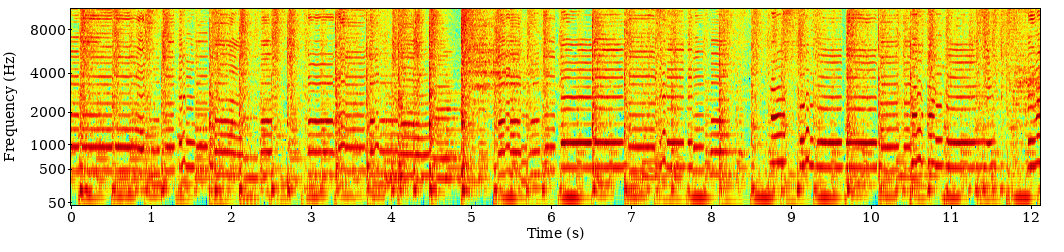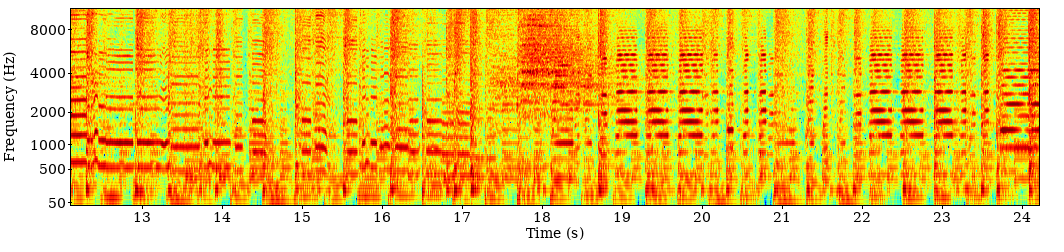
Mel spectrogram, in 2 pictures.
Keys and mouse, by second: 0.6-2.5 drag, 3.0 click, 4.7-5.7 drag, 7.1 click, 8.1 click, 9.4 click, 10.6 click, 14.3 click, 15.3 click, 16.9 click, 18.1 click, 18.1 right click, 20.3 click, 22.1 click.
